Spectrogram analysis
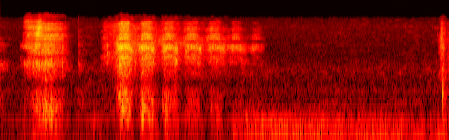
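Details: An adult woman reading aloud tries to hold back her sneezes: one sharp sneeze, then a quick run of partly stifled sneezes, with faint room hum.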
